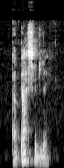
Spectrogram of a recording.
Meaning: In an abashed manner
- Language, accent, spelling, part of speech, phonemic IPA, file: English, Southern England, abashedly, adverb, /əˈbæʃ.ɪd.li/, LL-Q1860 (eng)-abashedly.wav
